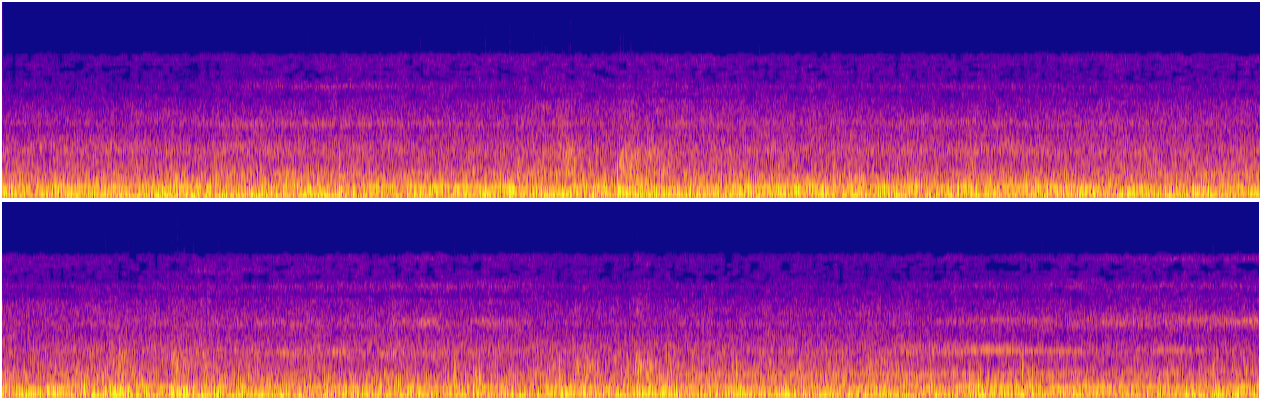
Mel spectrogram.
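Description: Saikyo Line commuter rapid electric train running steadily along the line: a continuous loud rumble of wheels on rail with a steady low hum.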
